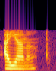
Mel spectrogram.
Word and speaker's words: Iyana: Ayana. – Ayana? – Yes. – How do you spell that? – I-Y-A-N-A.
